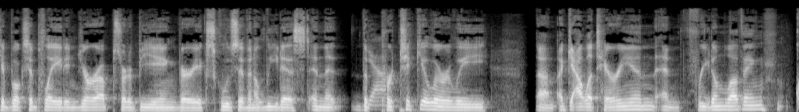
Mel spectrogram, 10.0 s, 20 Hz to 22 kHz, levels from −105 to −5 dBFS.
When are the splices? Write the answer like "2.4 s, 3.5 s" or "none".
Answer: none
